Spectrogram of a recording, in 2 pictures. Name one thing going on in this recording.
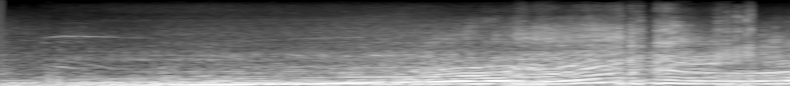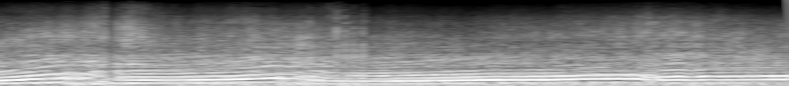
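Two car engines rev hard and roar off together into the distance.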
